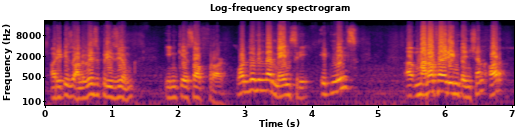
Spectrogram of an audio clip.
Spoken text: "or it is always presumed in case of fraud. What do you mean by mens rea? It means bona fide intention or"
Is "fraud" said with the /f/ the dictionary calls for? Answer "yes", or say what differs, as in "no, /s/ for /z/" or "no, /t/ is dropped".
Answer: no, /p/ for /f/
